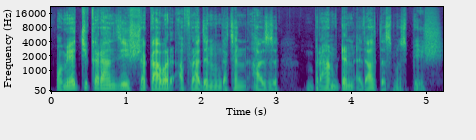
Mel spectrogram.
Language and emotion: Kashmiri, neutral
